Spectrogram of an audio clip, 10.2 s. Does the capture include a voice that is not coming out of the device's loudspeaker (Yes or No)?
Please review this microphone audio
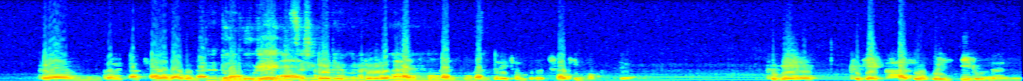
Yes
